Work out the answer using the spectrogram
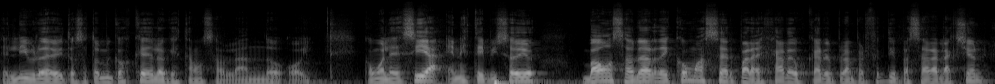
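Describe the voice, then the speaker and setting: Man, Argentine accent, podcast host, sick and hoarse, smoker's rasp, medium pitch, conversational delivery. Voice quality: raspy, smoker-like voice from being ill.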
